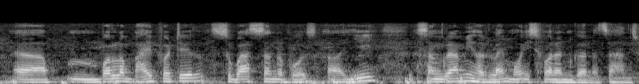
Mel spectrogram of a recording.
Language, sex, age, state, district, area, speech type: Nepali, male, 18-30, West Bengal, Darjeeling, rural, spontaneous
